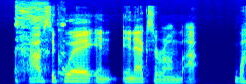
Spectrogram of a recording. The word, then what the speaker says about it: Inexorum: how do you say is it inexorum well I actually it's funny I used to say uh in X room but uh I think I've heard it said both that way and in exorum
